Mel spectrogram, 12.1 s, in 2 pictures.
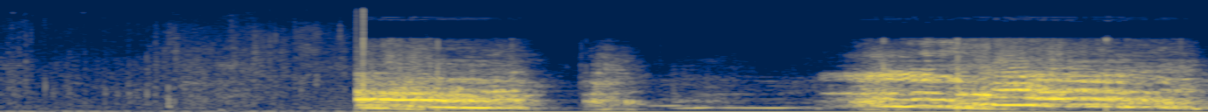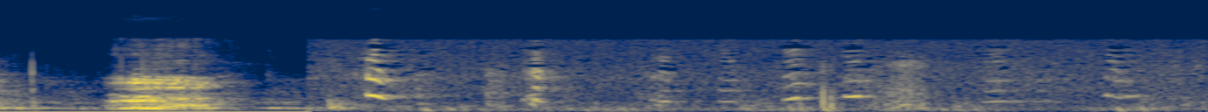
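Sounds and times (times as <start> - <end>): lion roaring: 1.8 - 7.6.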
